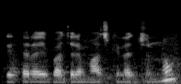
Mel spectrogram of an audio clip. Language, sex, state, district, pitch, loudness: Bengali, male, West Bengal, Jhargram, 185 Hz, -24 LUFS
